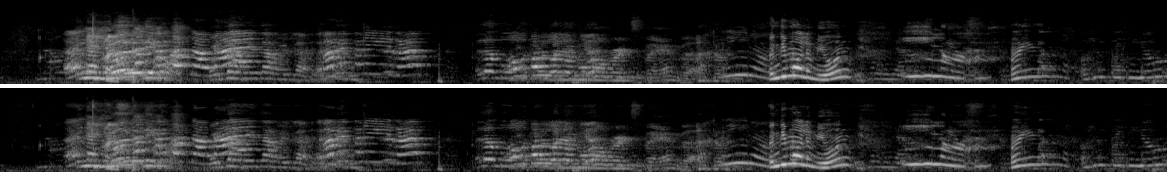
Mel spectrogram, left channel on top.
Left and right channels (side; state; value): both; normal; correlation 0.61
